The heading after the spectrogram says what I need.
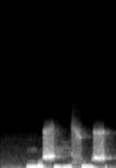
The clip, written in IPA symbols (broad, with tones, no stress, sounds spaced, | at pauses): ŋ o˨˥ ʃ j i˦˨ s u˨˩˦ ʃ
